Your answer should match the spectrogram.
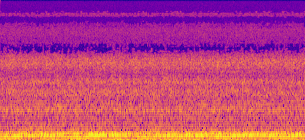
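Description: Quiet room tone: a steady low hum with a faint hiss and no distinct events.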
